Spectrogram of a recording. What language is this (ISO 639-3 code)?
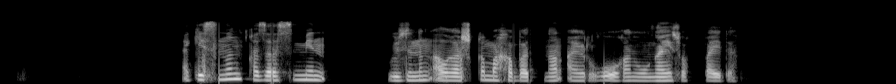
kaz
